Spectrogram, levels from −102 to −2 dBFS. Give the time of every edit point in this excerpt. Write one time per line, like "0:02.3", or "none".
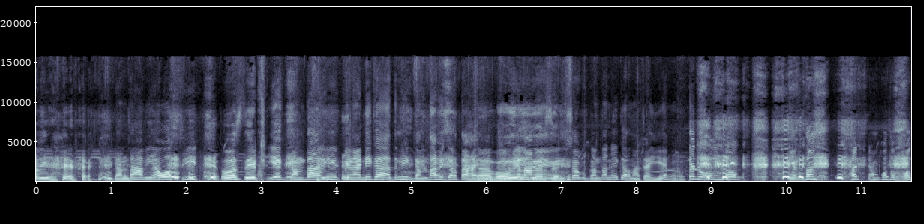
0:06.5
0:08.7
